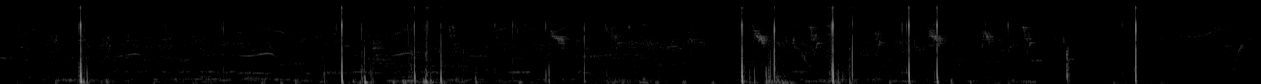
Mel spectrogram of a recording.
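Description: Faint high bird chirps, with sharp clicks and ticks scattered through, bunched around four seconds in and again around eight to nine seconds in.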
